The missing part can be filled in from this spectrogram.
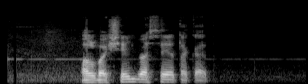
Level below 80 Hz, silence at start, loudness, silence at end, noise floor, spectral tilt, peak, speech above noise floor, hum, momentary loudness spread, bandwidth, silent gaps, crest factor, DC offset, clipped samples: -56 dBFS; 0.15 s; -19 LUFS; 1 s; -58 dBFS; -5.5 dB/octave; 0 dBFS; 40 dB; none; 11 LU; 10.5 kHz; none; 20 dB; under 0.1%; under 0.1%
